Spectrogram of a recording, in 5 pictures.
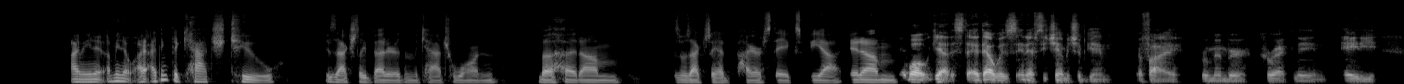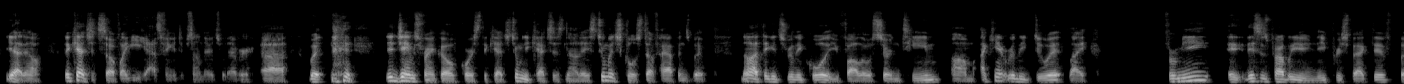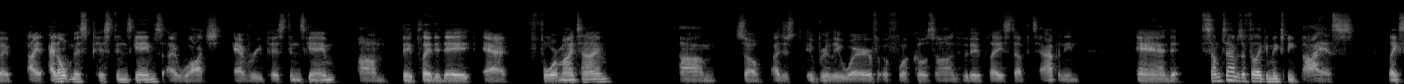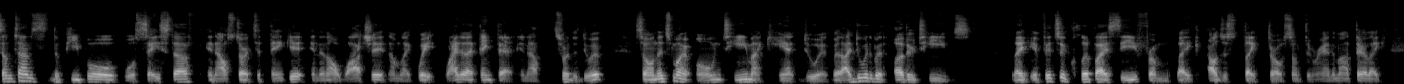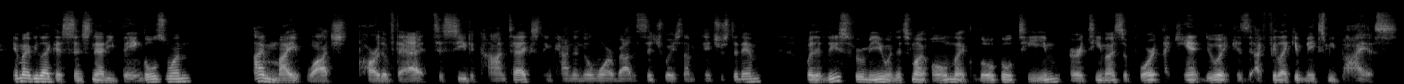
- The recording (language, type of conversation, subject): English, unstructured, Which podcasts or YouTube channels always brighten your day, and what about them makes you smile?
- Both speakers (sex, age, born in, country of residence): male, 20-24, United States, United States; male, 20-24, United States, United States
- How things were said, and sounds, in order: laugh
